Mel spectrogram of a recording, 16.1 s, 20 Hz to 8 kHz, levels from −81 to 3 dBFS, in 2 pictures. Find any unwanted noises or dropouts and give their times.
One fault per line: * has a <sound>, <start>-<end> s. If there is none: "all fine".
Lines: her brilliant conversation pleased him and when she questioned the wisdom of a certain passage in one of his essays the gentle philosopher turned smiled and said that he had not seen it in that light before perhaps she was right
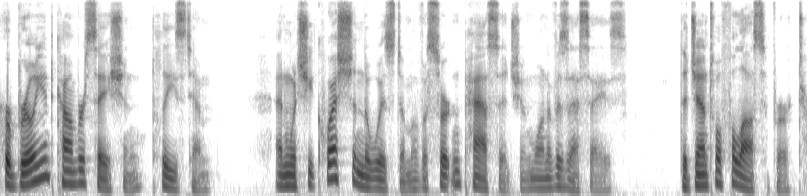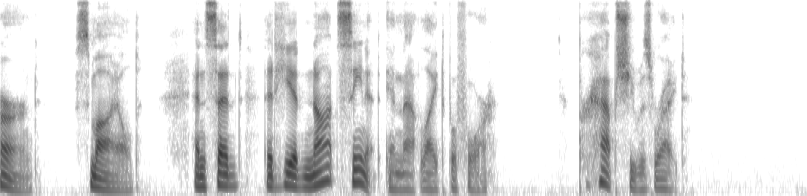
all fine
